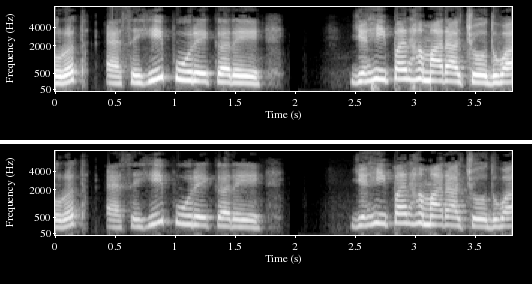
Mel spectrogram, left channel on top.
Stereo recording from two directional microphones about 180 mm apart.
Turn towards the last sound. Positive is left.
turn(degrees=45)  # may be behind; listen again after turning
